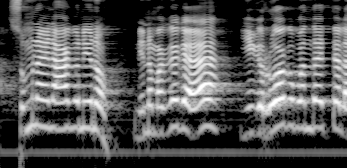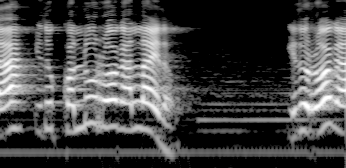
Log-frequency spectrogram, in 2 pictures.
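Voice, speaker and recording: A man's voice: very high-pitched, pushed and bright, full character voice. A man with a North Karnataka Kannada accent voicing a kindly saint who comforts a weeping devotee firmly.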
